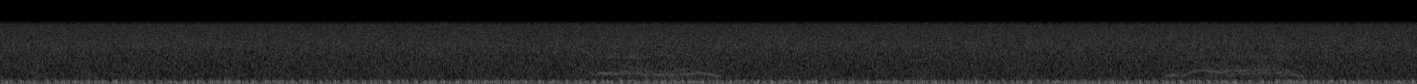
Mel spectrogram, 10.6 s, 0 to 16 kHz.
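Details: American black bear yearling Hope purring atop her mother Lily in a winter den at the North American Bear Center, Ely, Minnesota, early morning, 22 January 2011, a day after two cubs were born; steady low rumbling pulse under constant hiss.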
